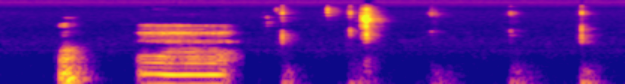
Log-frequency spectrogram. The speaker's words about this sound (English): You can click all you like, I'm not going to get it.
